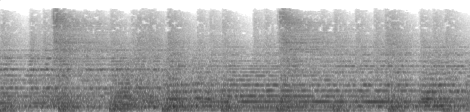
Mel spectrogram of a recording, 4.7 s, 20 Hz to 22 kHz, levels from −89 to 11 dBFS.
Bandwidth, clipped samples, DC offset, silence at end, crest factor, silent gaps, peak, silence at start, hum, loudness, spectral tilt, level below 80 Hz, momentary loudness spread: 16 kHz; under 0.1%; under 0.1%; 0 s; 16 dB; none; -4 dBFS; 0 s; none; -20 LUFS; -5 dB/octave; -36 dBFS; 3 LU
